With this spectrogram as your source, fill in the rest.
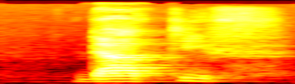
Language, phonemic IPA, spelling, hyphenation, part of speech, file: Dutch, /ˈdaː.tif/, datief, da‧tief, noun, Nl-datief.ogg
- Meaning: dative case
